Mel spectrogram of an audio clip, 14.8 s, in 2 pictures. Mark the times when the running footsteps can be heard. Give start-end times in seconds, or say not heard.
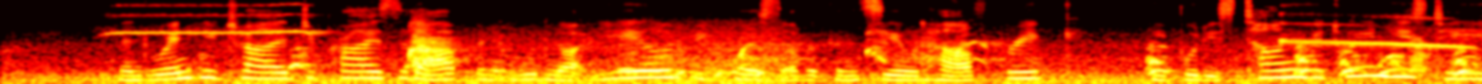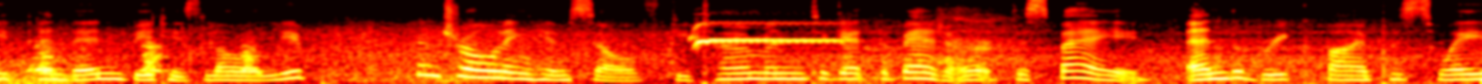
not heard.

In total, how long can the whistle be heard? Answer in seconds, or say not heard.
4 s.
